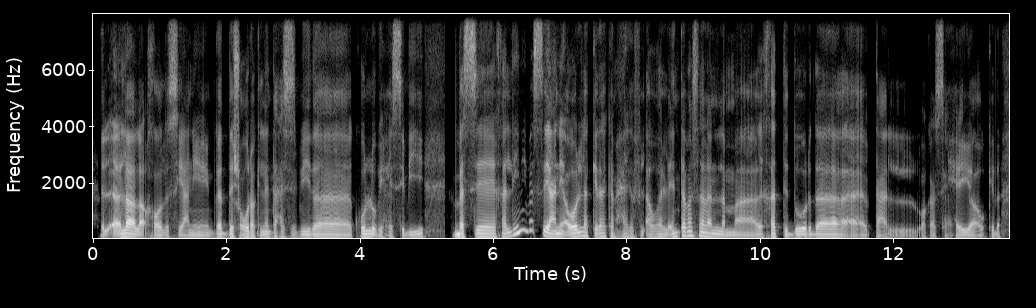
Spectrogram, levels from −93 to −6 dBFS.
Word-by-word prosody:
ال 110 - +2
لأ، 115 -3 +9
لأ 90 - +1
خالص 90 -1 -3
يعني، 85 -1 -4
بجد 105 +7 -1
شعورك 105 -1 +1
اللي 95 +1 0
أنت 95 - -5
حاسس 100 -1 -6
بيه 95 +2 -2
ده 95 -1 +1
كله 105 +2 +1
بيحس 90 +1 -5
بيه، 90 +7 -3 0.4
بس 110 +2 +4 0.3
خلّيني 150 - 0
بس 335 - -3
يعني 110 -6 +5
أقول 120 +5 +4
لك 130 - -1
كده 120 -1 0
كام 115 -2 -6
حاجة 105 0 -7
في 110 - -12
الأول، 100 -2 -4
أنت 130 +9 -1
مثلًا 135 -6 +1
لما 85 -2 -2
خدت 110 +3 -2
الدور 100 0 +1
ده 95 0 +2 0.4
بتاع - - -8
الواقعة - - -11
الصحية 90 0 -4
أو - - -8
كده، - - -9
100 Hz, 160 wpm, -26 LUFS, 90-110 Hz, 0.4 s, لأ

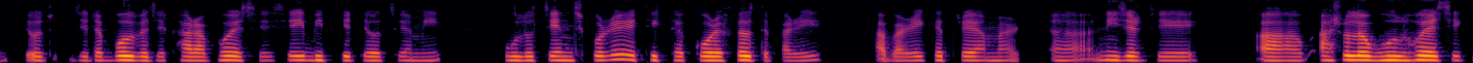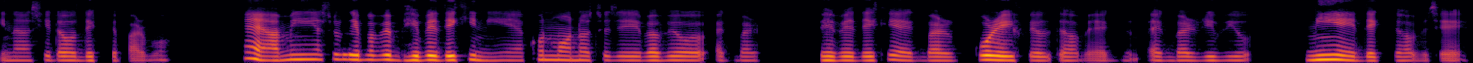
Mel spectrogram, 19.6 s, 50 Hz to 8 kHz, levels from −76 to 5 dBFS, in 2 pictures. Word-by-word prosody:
কেউ - - -3 0.3
যেটা 180 0 -6
বলবে 195 -2 +7
যে 175 - -9
খারাপ 175 -1 -2
হয়েছে 190 -1 0
সেই 195 0 +1
ভিত্তিতে 190 -1 -3
হচ্ছে 175 +1 -11
আমি 175 +1 -11 0.5
ওগুলো 185 0 -1
চেঞ্জ 190 -1 0
করে 195 +3 0 0.2
ঠিকঠাক 185 -2 -4
করে 185 -1 +6
ফেলতে 195 -3 +4
পারি। 170 +3 -10 0.5
আবার - - -6
এক্ষেত্রে 185 0 -6
আমার 180 0 -9 0.3
আ - - -7 0.3
নিজের 190 -2 +1
যে 180 - -7 0.6
আ - - +3 0.4
আসলেও 195 +1 +7
ভুল 195 -1 +6
হয়েছে 195 -1 +6
কিনা 180 -1 -11
সেটাও 185 -2 -3
দেখতে 180 0 -7
পারব। 195 - -13 0.6
হ্যাঁ 245 -7 +4
আমি 215 +4 0 0.2
আসলে 230 0 -5
এভাবে 215 +1 +1
ভেবে 195 +1 +7
দেখিনি। 195 -2 +2 0.2
এখন 210 +3 -6
মনে 195 -1 -2
হচ্ছে 190 +1 -11
যে - - -5
এভাবেও 185 +1 -2 0.2
১ 180 - -20
বার 180 0 -10 0.4
ভেবে 185 -1 +2
দেখে 180 +4 -3
১ 175 - -15
বার 175 0 -2 0.2
করেই 195 -3 +8
ফেলতে 175 -1 -6
হবে। 175 - -14 0.4
১ 180 - -7
বার 180 0 -4
রিভিউ 185 0 -6 0.5
নিয়েই 215 -3 +7
দেখতে 170 +1 -6
হবে 90 - -11
যে 90 - -8
185 Hz, 175 wpm, -20 LUFS, 180-195 Hz, 0.6 s, করেই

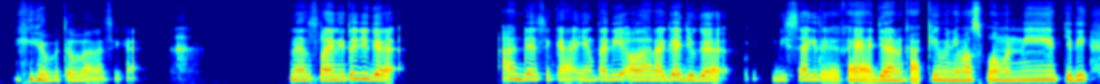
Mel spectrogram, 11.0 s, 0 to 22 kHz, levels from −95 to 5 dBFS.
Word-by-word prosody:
Iya, 230 -2 -1
betul 200 -2 -6
banget 200 - -6
sih, - - -15
Kak. - - -12 1.5
Nah, 230 -1 +2
selain 230 -4 +2
itu 235 - 0
juga 270 +5 +3 1.1
ada 255 0 +1
sih, 245 -3 -11
Kak, 250 - -3
yang 215 0 -5
tadi 230 +2 -1
olahraga 220 0 +2
juga 210 -1 +2 0.5
bisa 220 +2 -4
gitu 220 - -3
ya, 120 - -3
kayak 100 +3 +3
jalan 200 -1 +5
kaki 205 - -1
minimal 200 -1 +2
10 200 -2 0
menit. 225 +3 0
Jadi 220 +2 +1
220 Hz, 140 wpm, -23 LUFS, 205-235 Hz, 1.5 s, jalan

